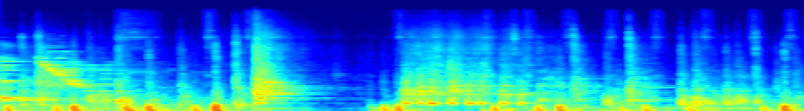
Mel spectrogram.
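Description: Live band playing instrumental music, led by a drum kit with bass drum and snare hits under sustained keyboard chords. The music breaks off briefly about a second and a half in, then comes back in with a drum hit.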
